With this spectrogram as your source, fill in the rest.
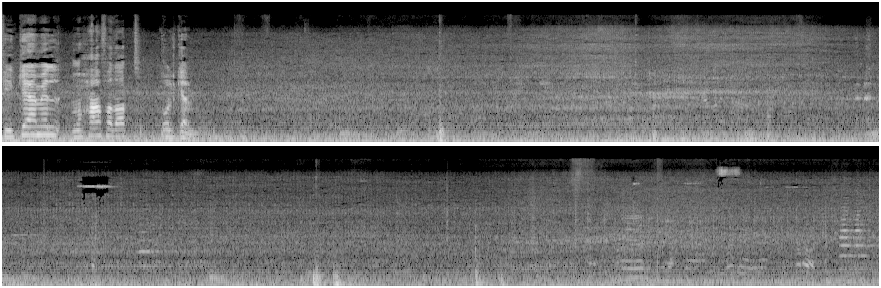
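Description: Tyres roll and bump over a rough road.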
